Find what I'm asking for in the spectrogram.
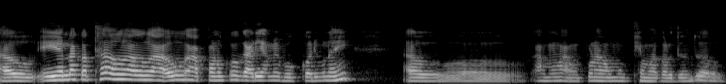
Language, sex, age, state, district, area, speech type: Odia, male, 30-45, Odisha, Kendrapara, urban, spontaneous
